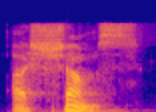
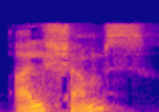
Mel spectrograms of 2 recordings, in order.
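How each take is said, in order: First: The L merges into a doubled SH sound. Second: The L sound is pronounced before the SH. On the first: The speaker calls it right. "rather I will pronounce it as Ash-Shams" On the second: The speaker calls it wrong. "I will not say Al-Shams"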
